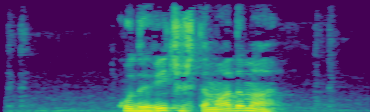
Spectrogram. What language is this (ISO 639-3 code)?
mrj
